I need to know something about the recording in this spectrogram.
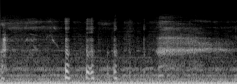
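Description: Steady low rumble of a bus's engine running, heard from inside the passenger cabin, with a short laugh about halfway through and a brief hiss near the end.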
